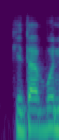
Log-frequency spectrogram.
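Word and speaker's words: كتاب: Begitu pula dengan kitabun. Kitabun. Kita nggak boleh menyebutkan kitabu. Kalau nggak ada alif lamnya, kita bacanya kitabun. Seperti itu.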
